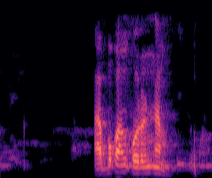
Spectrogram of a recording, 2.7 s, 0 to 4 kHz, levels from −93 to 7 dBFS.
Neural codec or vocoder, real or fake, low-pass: codec, 16 kHz, 16 kbps, FreqCodec, larger model; fake; 3.6 kHz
